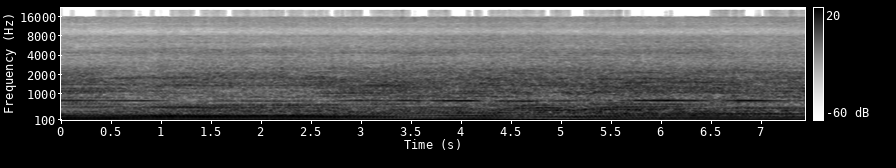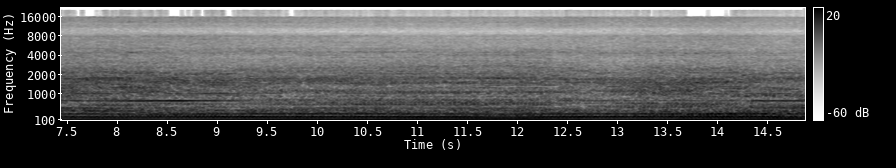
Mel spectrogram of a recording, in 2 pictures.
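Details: 1985 John Deere 318 garden tractor twin, running at fast idle after three months in storage: a steady, even chug with no misses or knocks. The engine sounds healthy.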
